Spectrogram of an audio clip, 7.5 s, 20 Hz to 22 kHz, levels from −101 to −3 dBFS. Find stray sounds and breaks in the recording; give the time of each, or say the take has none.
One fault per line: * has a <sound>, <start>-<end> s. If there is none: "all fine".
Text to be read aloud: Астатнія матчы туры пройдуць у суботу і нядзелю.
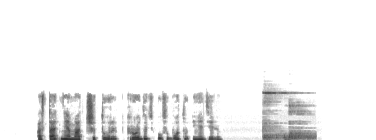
* has a squeak, 5.2-6.3 s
